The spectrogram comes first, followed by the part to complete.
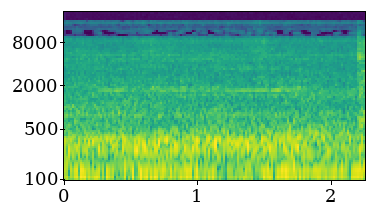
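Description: A steady low mechanical hum, even throughout, with no knocks or clicks.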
